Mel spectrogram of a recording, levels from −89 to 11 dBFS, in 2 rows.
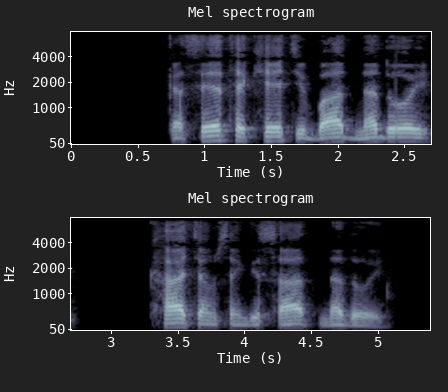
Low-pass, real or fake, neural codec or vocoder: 7.2 kHz; real; none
